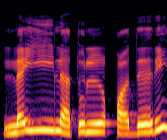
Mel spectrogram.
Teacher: را کے نیچے زیر ہے، را پتلا پڑا جائے گا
